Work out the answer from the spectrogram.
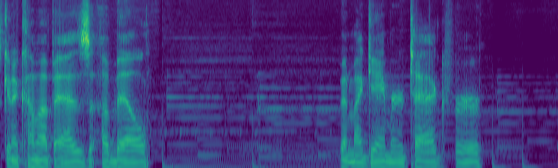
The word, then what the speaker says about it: Abel: It's going to come up as a bell. Been my gamer tag for over 10 years at this point cuz it's like the phonetic pronunciation of my name in Spanish.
